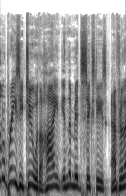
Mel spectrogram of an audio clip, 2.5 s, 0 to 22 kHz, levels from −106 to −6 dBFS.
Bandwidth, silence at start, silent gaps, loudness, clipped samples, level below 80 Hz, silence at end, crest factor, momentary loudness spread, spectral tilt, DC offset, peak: 16.5 kHz; 0 s; none; -16 LUFS; under 0.1%; -42 dBFS; 0 s; 14 dB; 4 LU; -4.5 dB/octave; under 0.1%; -2 dBFS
